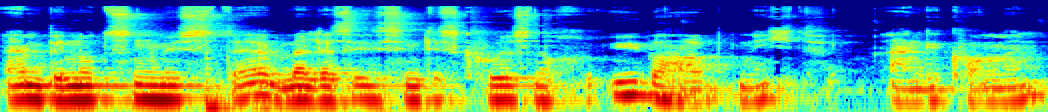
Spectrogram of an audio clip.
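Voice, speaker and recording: At a very slow pace, a man speaks at medium pitch in a flat monotone. Room echo is audible, along with noticeable background noise. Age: 30s. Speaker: journalist. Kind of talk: interview.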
